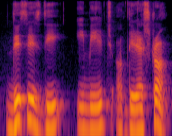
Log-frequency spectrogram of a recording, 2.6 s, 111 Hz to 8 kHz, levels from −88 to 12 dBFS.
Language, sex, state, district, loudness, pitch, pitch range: English, male, Assam, Kamrup Metropolitan, -18 LUFS, 140 Hz, 135-150 Hz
